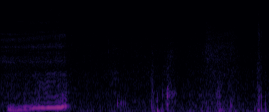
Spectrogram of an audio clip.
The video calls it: English bulldog snores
